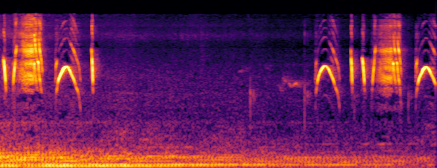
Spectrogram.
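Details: Ciblek gunung, the hill prinia, in lively clear song meant for training captive birds: dense high buzzy trills and rising-falling whistled arcs in two bursts, separated by a quieter gap with faint low hum.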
